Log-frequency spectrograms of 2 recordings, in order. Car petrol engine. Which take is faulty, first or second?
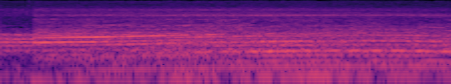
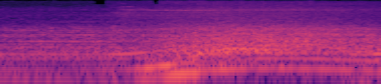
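first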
